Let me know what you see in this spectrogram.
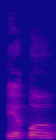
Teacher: حمزہ زیر قاف اق، یہ حروف قلقلہ میں سے ہے، لہذا اس پر قلقلہ کریں گے۔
